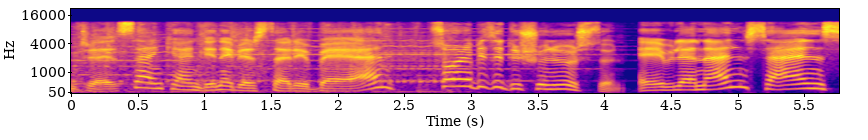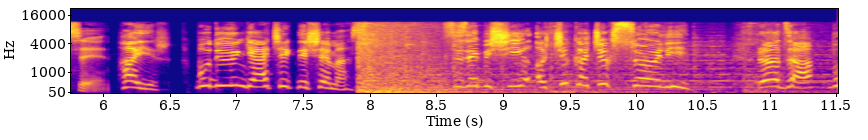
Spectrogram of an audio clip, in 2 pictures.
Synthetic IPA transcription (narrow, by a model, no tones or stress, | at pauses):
nd͡ʒɛ̰sæncʰɛnd̪inɛbiɾsaɾɯbejænso̞nɾabizid̪yʃynyɾsy̰nɛvlʲenænsænsḭnhajɯɾ̥ | bud̪yjynɟæɾt͡ʃʰɛclʲeʃemæz̥sizɛbiʃejiʔat͡ʃʰɯkat͡ʃʰɯksø̞jlʲijimɾad̪ab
